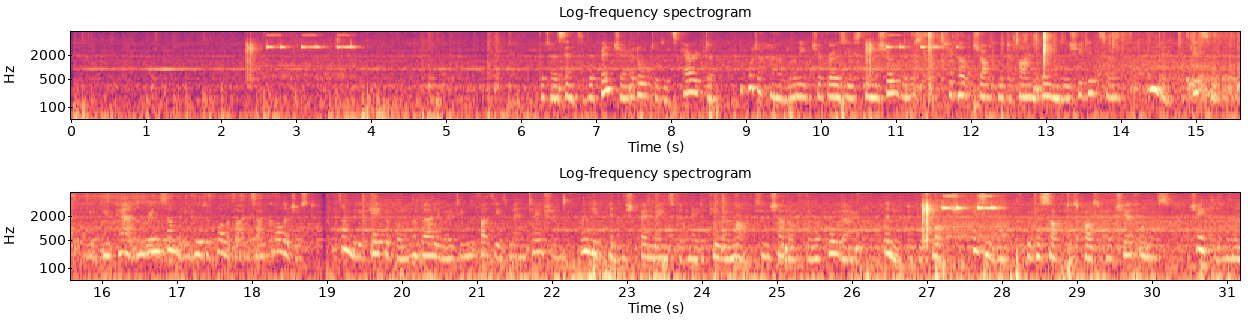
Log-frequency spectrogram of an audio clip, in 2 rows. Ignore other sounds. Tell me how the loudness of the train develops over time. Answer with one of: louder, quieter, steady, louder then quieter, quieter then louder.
louder.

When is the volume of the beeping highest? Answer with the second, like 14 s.
27 s.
